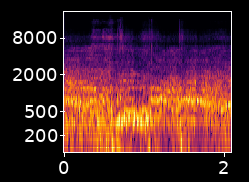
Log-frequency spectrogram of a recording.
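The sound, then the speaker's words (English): A rowdy wrestling crowd jeers and heckles a masked villain in tight spandex, a loud, unbroken roar of many shouting voices. “The rowdy crowd of hecklers hurl their insults at the tight spandex-wearing masked villain as he plays the role of the bad guy and mocks them right back.”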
